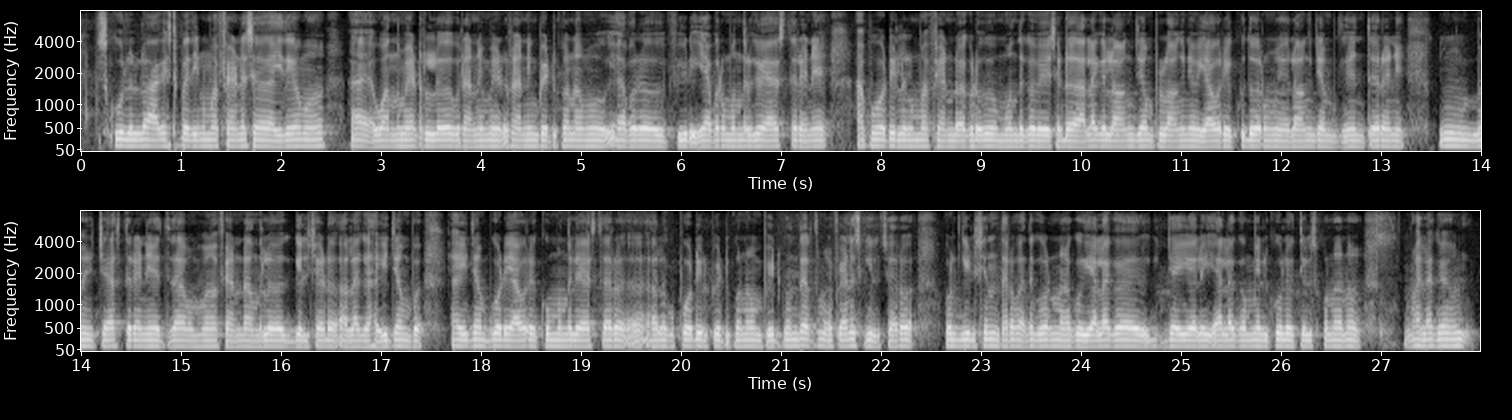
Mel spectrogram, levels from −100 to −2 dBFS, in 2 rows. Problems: none marked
